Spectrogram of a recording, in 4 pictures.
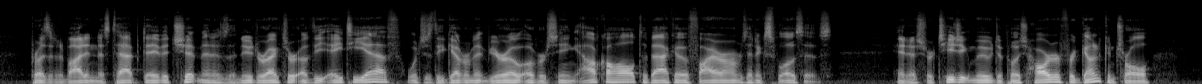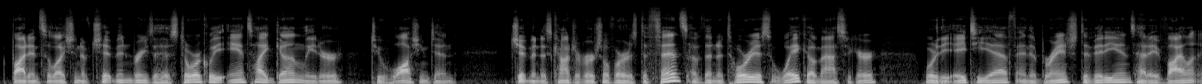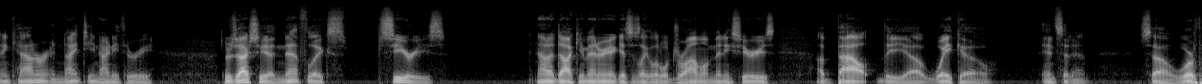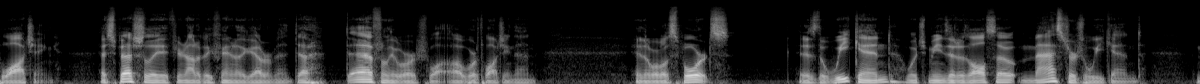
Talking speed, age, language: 160 wpm, 30-49, English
